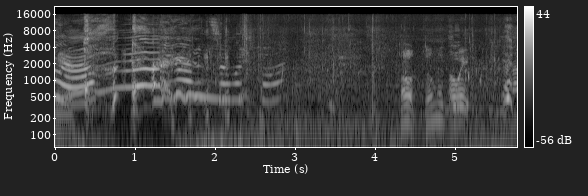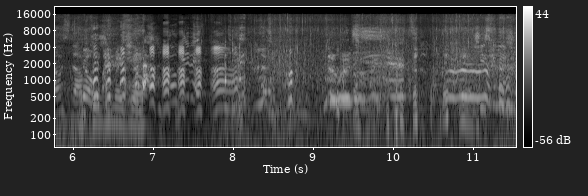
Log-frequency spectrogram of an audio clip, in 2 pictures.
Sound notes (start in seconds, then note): 6.2 laughing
